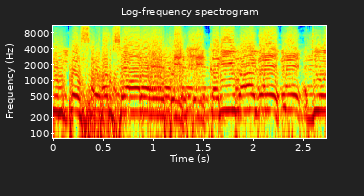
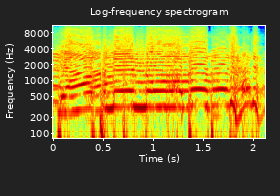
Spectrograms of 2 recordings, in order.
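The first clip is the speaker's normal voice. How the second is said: high, slow, drawn-out climax; exalted proclamation; 6 semitones higher, slower than usual. Real, not acted. Preacher quoting the scholar's account, exalted proclamation. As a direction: stretch the key words high for the crowd.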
